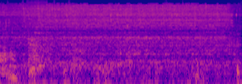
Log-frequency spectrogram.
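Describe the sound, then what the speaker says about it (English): Water from a tap runs steadily into a cooking pot for rice, a continuous close splashing rush lasting a few seconds with no speech. "So to this, I'm going to go ahead and add some water"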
